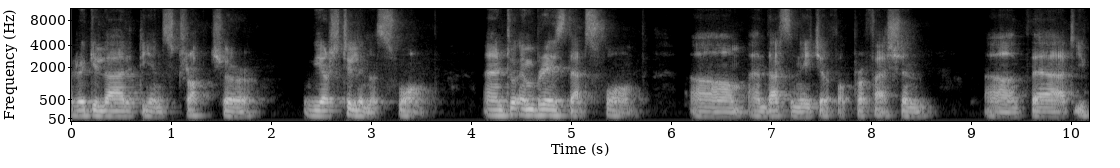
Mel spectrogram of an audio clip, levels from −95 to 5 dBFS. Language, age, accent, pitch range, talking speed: English, 50-69, Indian, 105-125 Hz, 145 wpm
